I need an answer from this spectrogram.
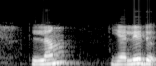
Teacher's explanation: اس میم پر قلقلہ نہیں ہوگا یعنی ٹھہرا کے پڑھنا ہے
